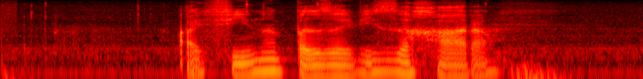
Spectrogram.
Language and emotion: Russian, neutral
